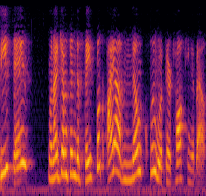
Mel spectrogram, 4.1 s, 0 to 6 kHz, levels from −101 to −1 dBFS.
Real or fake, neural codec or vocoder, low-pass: fake; codec, 16 kHz in and 24 kHz out, 2.2 kbps, FireRedTTS-2 codec; 5.4 kHz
